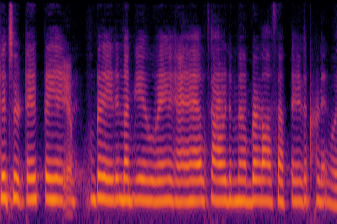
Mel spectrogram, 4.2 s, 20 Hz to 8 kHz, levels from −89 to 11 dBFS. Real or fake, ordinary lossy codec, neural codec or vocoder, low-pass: fake; none; codec, 16 kHz, 0.5 kbps, FreqCodec, larger model; none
